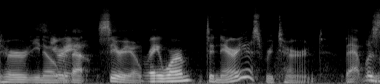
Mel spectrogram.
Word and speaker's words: Daenerys: time I see daen am I pronouncing the name right Daenerys Daenerys yeah Daenerys most the time I see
